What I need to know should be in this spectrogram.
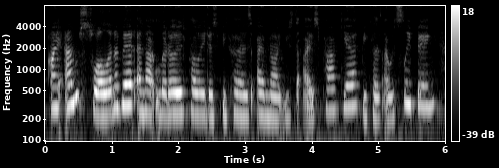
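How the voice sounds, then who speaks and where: A young woman talks through a casual vlog update in a somewhat high voice. She rambles informally, hesitating and circling back as she goes. The delivery is unscripted and conversational. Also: fairly quick, darkish tone. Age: young adult. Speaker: vlogger.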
